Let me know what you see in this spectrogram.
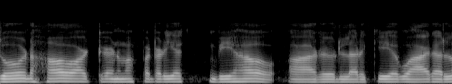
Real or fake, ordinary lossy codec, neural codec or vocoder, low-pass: fake; none; codec, 24 kHz, 0.9 kbps, WavTokenizer, small release; 7.2 kHz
